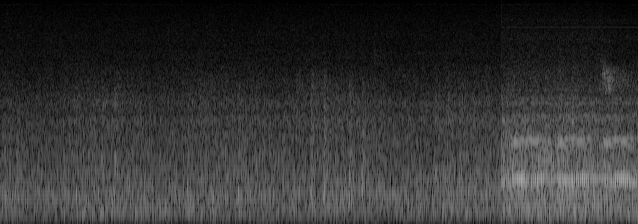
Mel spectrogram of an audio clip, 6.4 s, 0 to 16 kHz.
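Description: A JR 281 series Haruka limited express rumbling steadily as it approaches along the track. About five seconds in this gives way to a louder, steady electronic warning tone.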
